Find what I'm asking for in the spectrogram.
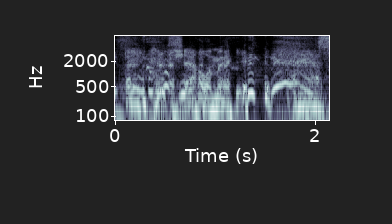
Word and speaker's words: Chalamet: First of all, we need to say his name right. – Chalamet.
